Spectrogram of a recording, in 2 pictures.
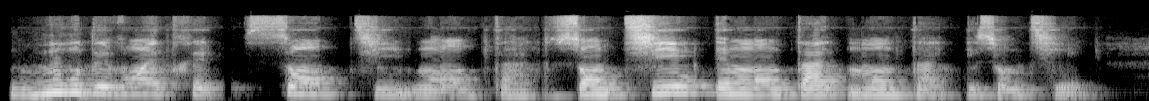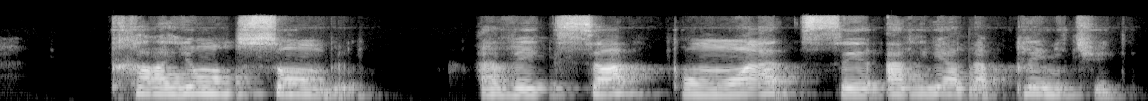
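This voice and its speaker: Slow and a little mellow, a mid-range female voice with fairly even intonation belongs to a Spanish-accented resilience coach and therapist guesting in an emotional interview. She speaks earnestly, often restarting sentences as she searches for words.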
